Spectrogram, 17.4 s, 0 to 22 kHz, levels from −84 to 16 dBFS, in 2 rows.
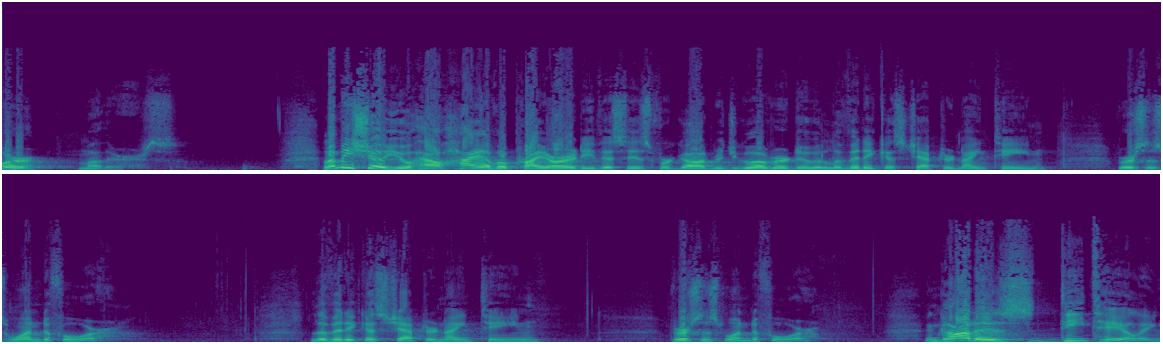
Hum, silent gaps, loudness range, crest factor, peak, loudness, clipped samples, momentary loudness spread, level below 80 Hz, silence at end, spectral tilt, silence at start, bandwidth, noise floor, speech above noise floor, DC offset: none; none; 10 LU; 16 dB; -6 dBFS; -21 LUFS; under 0.1%; 17 LU; -60 dBFS; 0 s; -4 dB/octave; 0 s; 16 kHz; -66 dBFS; 45 dB; under 0.1%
